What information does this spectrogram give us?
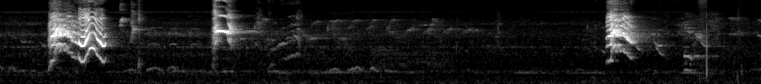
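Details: Parrot calling in three separate bursts: a harsh double screech, a short rasp, then another screech after a long pause, with faint hum throughout.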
